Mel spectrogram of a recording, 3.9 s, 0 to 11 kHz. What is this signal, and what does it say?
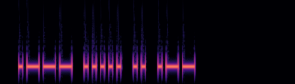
Morse code, heard as a keyed tone, about 22 wpm, 700 Hz. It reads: J5IW
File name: practice / 22wpm / Four Letter-Number Combinations - 22wpm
